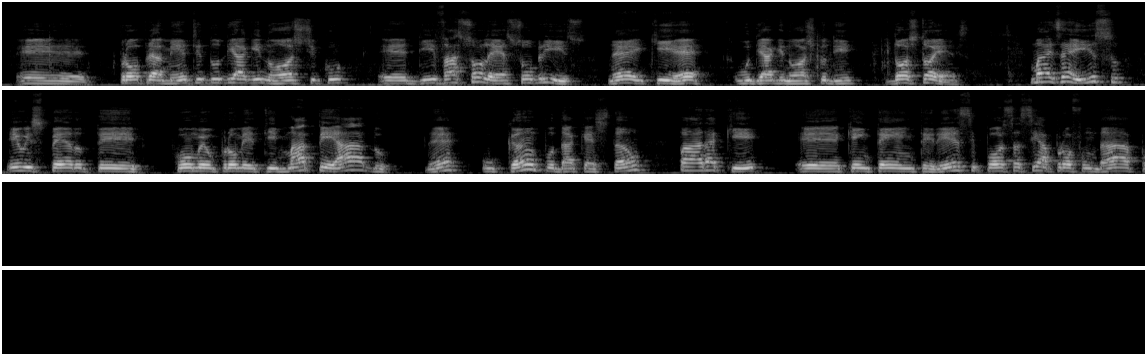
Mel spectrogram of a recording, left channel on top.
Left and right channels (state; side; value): silent; right; digital silence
